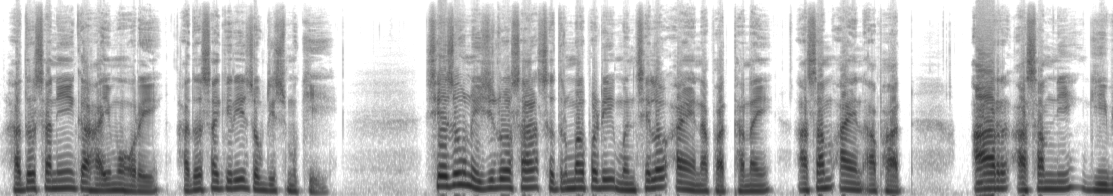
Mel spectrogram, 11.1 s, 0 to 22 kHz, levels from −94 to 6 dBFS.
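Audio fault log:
throughout: hard clipping. The speech is driven roughly 14 dB past the level the chain can pass, so a few percent of samples have their peaks sliced flat. Those squared-off tops add high harmonics, heard as harsh fuzz riding on every loud syllable.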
